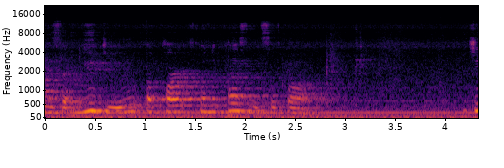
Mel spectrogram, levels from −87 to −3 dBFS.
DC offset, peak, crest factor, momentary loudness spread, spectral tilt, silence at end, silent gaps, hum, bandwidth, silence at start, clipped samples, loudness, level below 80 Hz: under 0.1%; -20 dBFS; 16 dB; 15 LU; -7 dB/octave; 0 s; none; none; 17 kHz; 0 s; under 0.1%; -36 LUFS; -48 dBFS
